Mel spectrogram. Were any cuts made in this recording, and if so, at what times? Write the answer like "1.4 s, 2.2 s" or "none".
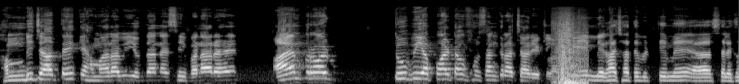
5.7 s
